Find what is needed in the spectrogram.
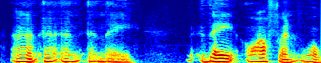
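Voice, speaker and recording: A man speaks with a dark, mellow tone and vocal fry. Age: 90s. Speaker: retired psychiatrist and author. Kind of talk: interview. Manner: halting, many hesitations.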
